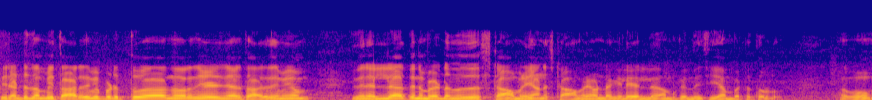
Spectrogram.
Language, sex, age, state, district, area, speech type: Malayalam, male, 60+, Kerala, Kollam, rural, spontaneous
